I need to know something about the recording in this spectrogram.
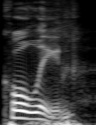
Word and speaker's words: Colleen: So like coal, like you're a coal miner. Colleen.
